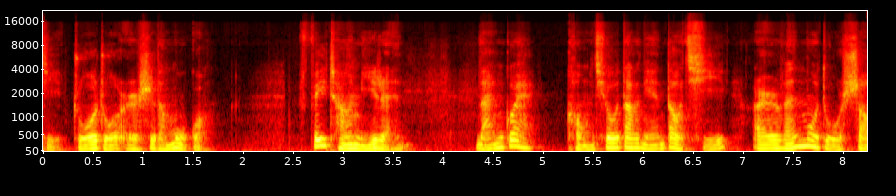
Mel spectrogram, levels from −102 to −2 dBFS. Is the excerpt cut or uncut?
cut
